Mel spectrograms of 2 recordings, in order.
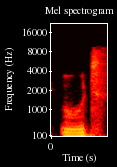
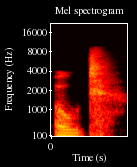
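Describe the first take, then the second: First: The vowel sounds like the 'oo' in 'boot'. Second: The vowel sounds like the 'oa' in 'boat'. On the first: The speaker calls it wrong. "They don't say oot" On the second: The speaker calls it right. "they say oat"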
